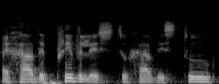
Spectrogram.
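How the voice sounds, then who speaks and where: Mexican-born male physician guest, low voice, earnest storytelling, dull lo-fi audio. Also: normal speed, darkish tone. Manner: earnest, non-native grammar, frequent restarts. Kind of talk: interview storytelling. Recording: dull lo-fi sound.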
